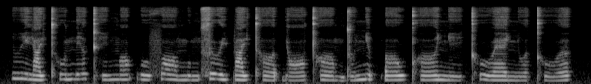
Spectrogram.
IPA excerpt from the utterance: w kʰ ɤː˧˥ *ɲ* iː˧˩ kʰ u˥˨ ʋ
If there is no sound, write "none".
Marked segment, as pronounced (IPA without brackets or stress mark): ɲ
